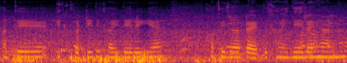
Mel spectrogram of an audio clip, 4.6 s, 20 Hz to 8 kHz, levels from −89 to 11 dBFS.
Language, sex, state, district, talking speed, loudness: Punjabi, female, Punjab, Fazilka, 195 wpm, -17 LUFS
